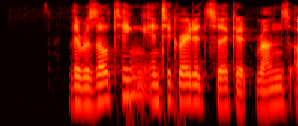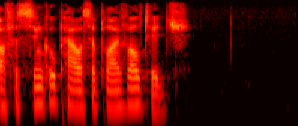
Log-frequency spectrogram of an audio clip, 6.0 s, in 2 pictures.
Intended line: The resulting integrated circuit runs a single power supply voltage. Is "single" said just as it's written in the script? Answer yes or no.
yes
